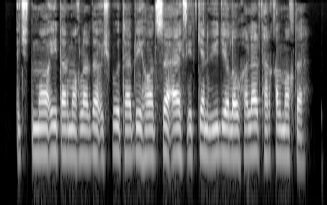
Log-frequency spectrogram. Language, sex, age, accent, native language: Uzbek, male, 18-24, Samarqand, Uzbek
